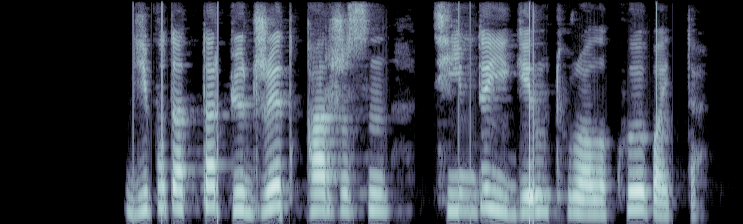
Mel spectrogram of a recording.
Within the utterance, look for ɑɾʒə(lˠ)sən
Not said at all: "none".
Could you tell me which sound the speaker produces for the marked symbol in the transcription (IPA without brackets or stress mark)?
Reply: none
